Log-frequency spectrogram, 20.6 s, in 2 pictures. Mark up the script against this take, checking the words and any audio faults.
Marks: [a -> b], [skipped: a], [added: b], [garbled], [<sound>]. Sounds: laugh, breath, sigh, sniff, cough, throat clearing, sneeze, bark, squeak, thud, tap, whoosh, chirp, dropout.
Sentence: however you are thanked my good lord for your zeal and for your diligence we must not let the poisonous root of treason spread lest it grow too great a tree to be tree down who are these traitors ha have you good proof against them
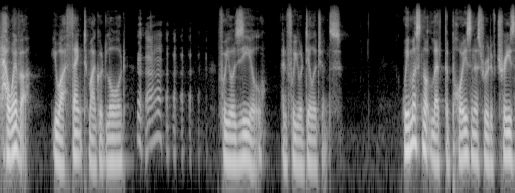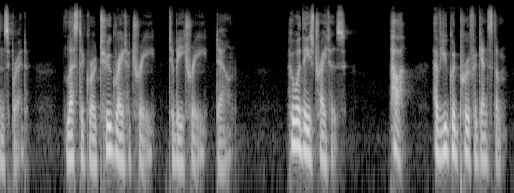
however you are thanked my good lord [laugh] for your zeal and for your diligence we must not let the poisonous root of treason spread lest it grow too great a tree to be tree down who are these traitors ha have you good proof against them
